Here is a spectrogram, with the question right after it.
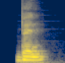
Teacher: on lit de nouveau la consonne B occlusif la voyelle serrée est et le n final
